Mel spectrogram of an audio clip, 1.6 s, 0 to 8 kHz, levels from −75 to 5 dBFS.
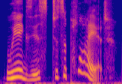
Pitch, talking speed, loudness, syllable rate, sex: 245 Hz, 185 wpm, -17 LUFS, 4.8 syllables/s, female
